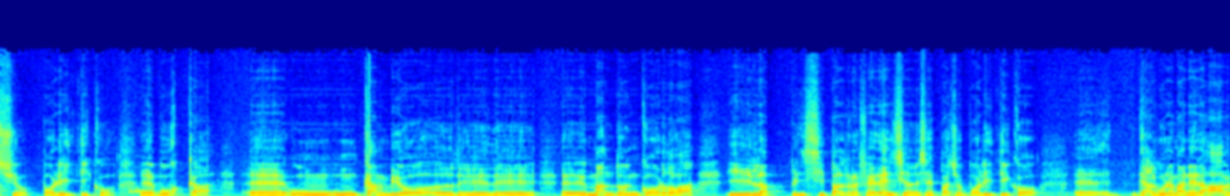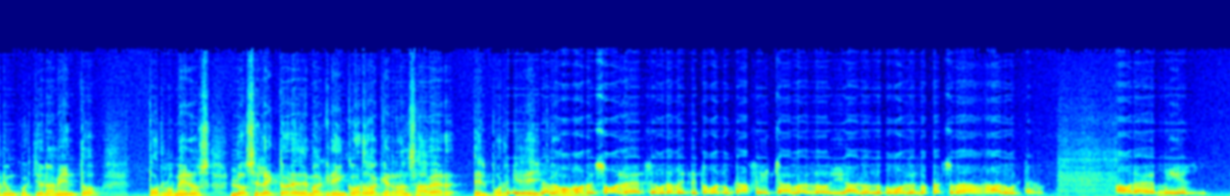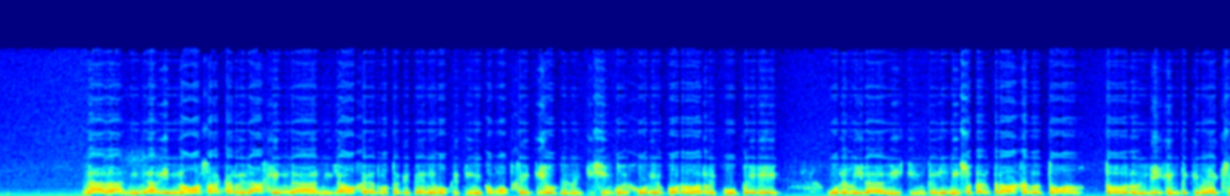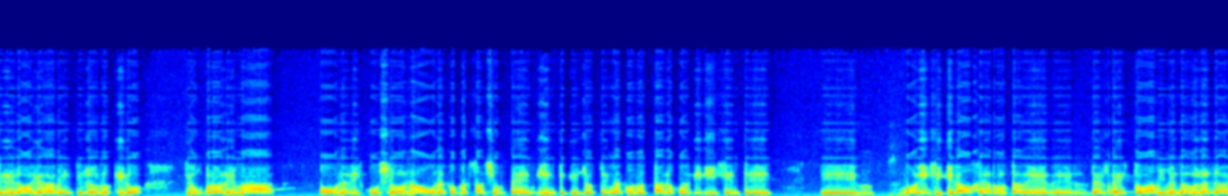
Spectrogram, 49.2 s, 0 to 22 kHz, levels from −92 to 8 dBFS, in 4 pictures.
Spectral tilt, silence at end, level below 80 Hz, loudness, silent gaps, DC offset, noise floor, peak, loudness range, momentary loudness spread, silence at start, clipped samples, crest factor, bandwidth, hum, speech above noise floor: -5.5 dB/octave; 0 s; -52 dBFS; -23 LUFS; none; under 0.1%; -47 dBFS; -2 dBFS; 2 LU; 6 LU; 0 s; under 0.1%; 20 dB; 17 kHz; none; 25 dB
